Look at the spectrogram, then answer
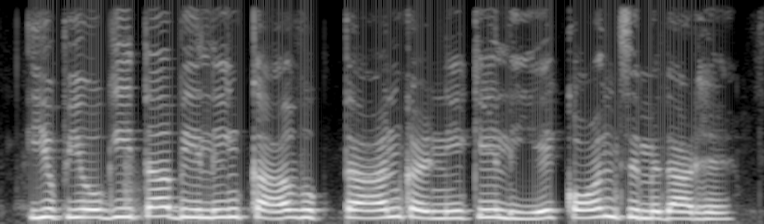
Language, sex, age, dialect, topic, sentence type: Hindi, female, 25-30, Hindustani Malvi Khadi Boli, banking, question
